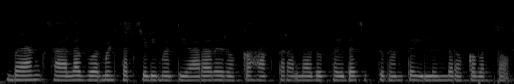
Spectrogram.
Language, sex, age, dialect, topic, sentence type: Kannada, female, 18-24, Northeastern, banking, statement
